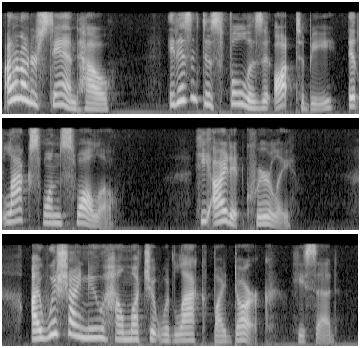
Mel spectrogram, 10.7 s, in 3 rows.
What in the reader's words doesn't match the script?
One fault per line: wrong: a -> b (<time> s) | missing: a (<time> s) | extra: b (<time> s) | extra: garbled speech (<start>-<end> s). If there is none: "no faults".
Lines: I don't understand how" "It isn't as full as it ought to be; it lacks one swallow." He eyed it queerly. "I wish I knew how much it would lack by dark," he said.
no faults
